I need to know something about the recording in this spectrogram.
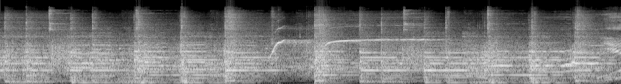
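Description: Rock band playing live, with drums beating steadily under bass, guitars and keyboard. About three seconds in a high, thin note slides up and holds for over a second.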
